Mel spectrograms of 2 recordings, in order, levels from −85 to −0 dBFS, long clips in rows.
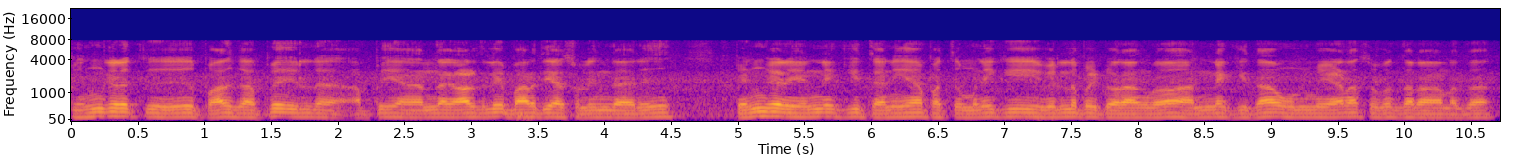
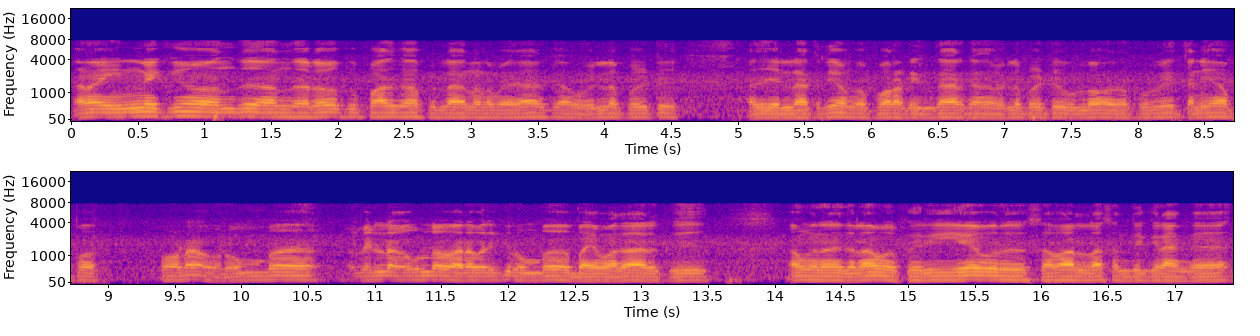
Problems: constant background noise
